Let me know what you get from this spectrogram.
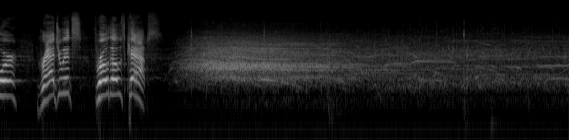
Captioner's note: cheers and applause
